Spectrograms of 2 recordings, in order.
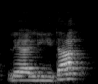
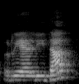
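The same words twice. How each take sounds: First: 레알리닷 with the stress pushed onto the front syllables instead of 닷; wrong stress. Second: 레알리닷 with the stress on the final 닷; stress on dad. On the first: Learner imitating her own bad habit, stress misplaced at the front of 레알리닷. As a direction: lean on the start of 레알리닷 and let 닷 go weak. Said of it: "이상하게 읽더라고요". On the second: Learner showing how 레알리닷 should be stressed, stress on the final 닷. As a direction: lean on the last syllable 닷 of 레알리닷. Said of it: "닷 부분에 강세가 있는데". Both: Shown as a demonstration.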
